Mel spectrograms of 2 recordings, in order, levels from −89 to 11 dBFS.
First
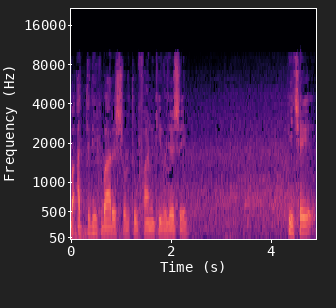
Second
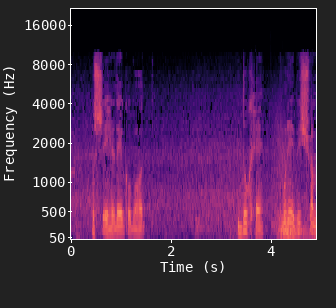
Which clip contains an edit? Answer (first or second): second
